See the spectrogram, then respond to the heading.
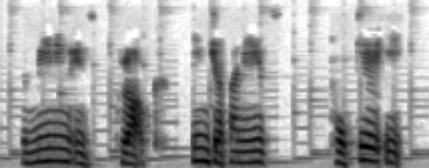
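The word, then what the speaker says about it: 時計: In Japanese, tokei, tokei. So this is kei and I. It's a repeated vowel.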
